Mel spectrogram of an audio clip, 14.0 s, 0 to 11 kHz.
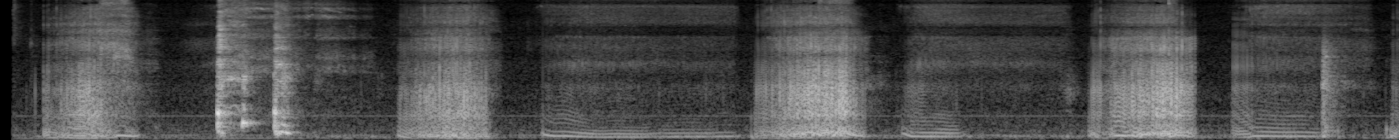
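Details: Loud rattling snores alternating with whistling exhalations, about 13 breaths a minute, a couple of sharp snorts near the start; snoring in a girl described as sick.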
